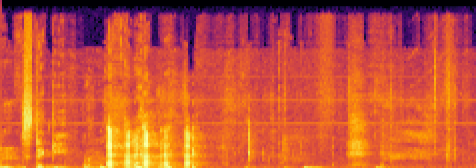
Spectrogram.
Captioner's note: laughing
